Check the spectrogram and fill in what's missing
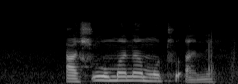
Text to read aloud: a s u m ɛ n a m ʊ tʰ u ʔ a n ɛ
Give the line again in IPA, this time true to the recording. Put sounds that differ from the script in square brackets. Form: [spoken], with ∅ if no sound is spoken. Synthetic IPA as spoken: a [ʃ] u m [a] n a m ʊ tʰ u ʔ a n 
